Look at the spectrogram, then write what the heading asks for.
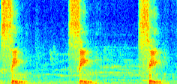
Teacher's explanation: the N fronted after front vowel like sing, sing, sing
